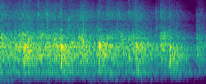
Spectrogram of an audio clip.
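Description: Congregation applauding during a French-language church service, a continuous patter of many hands with a few sharper claps standing out before it fades slightly at the end.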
